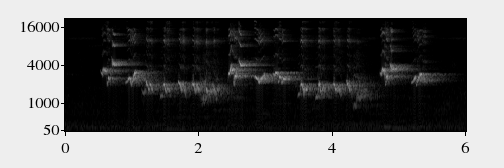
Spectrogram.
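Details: Male white-rumped shama calling his partner with rich, varied phrases: bright high whistles tumbling down into warbling, slurred notes, repeated in three flowing bursts with brief pauses between.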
